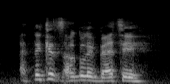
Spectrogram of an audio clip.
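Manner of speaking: put-on English, British accent. Asked by a co-host to repeat a line from a show in an english accent. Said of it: "Say it in an English accent".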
